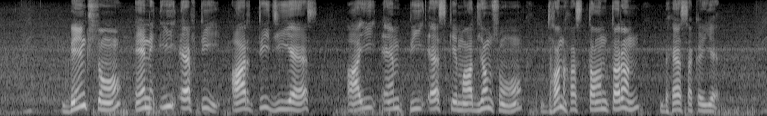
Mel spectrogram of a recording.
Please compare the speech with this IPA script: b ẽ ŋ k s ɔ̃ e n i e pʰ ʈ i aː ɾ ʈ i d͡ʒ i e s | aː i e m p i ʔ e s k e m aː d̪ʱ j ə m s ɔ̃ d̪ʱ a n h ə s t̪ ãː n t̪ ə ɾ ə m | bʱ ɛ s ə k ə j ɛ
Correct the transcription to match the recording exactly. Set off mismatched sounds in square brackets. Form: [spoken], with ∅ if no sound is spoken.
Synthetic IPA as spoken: b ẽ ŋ k s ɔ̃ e n i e pʰ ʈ i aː ɾ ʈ i d͡ʒ i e s | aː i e m p i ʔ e s k e m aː d̪ʱ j ə m s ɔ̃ d̪ʱ [ə] n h ə s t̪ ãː n t̪ ə ɾ ə [n] | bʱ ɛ s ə k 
